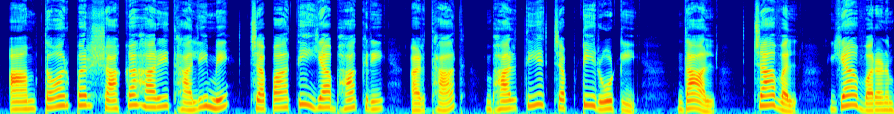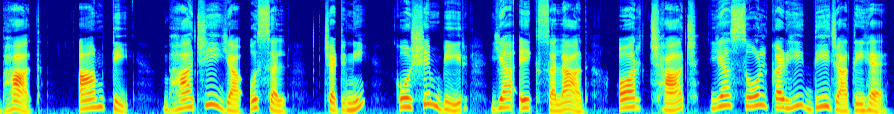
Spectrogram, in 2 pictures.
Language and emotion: Hindi, neutral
